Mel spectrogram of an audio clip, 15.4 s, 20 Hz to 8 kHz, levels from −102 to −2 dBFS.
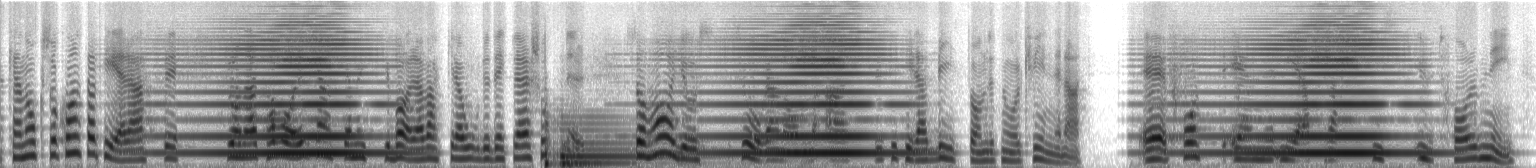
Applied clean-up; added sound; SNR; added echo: neural mask model RNNoise.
